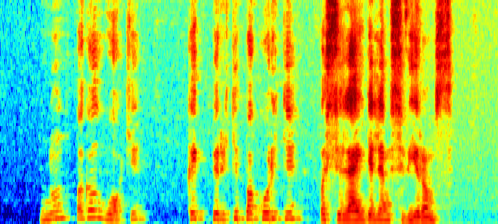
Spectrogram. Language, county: Lithuanian, Panevėžys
